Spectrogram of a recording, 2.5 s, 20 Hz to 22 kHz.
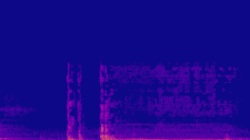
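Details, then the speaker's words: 1993 Mercedes-Benz 124 E220 coupe, 2.2 four-cylinder, with newly fitted external fuel pump: ignition on gives clicks then a low steady hum for about a second, a noise absent before; normal fuel pump priming. "Ooh, that's a positive noise. Fuel pump noise. Mhm, that wasn't there before."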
